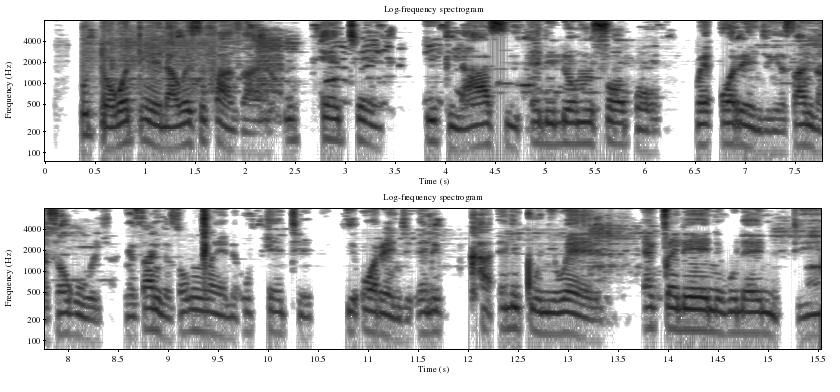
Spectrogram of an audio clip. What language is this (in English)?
North Ndebele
